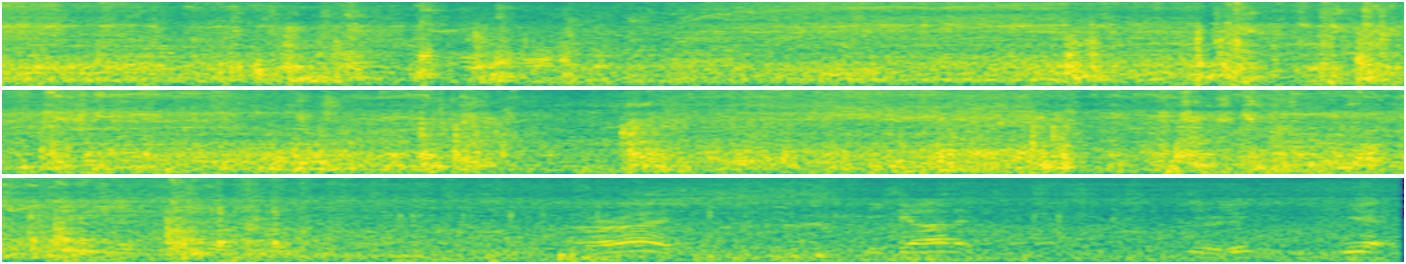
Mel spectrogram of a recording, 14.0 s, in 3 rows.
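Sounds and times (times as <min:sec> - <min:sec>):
toy trucks clattering on ramps: 0:00.0 - 0:10.7
toy truck motors whining: 0:00.0 - 0:13.9.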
